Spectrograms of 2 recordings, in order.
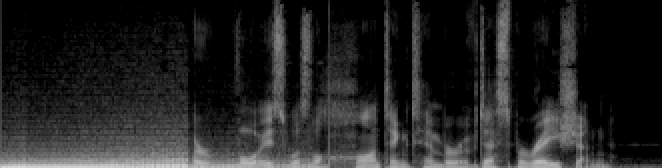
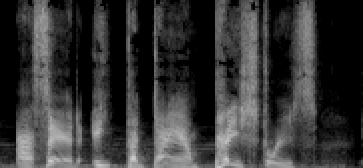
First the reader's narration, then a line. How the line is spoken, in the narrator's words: She barked again, her greasy face quickly turning beetroot red as she spoke in anger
